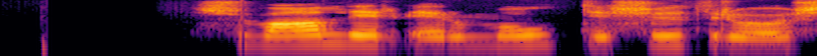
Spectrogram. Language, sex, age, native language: Icelandic, male, 12, Icelandic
